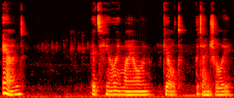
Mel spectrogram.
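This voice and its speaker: Soft-spoken low-voiced woman sharing reflections. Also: little pitch movement, slow, vocal fry, slight background noise, rough recording. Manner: soft-spoken, hesitant, many fillers. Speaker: spiritual study vlogger.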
